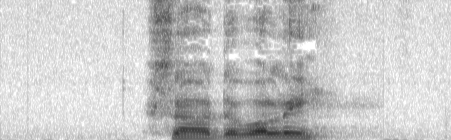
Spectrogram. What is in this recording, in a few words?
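"svdiwali", Cherokee; ᏒᏗᎳᎵ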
